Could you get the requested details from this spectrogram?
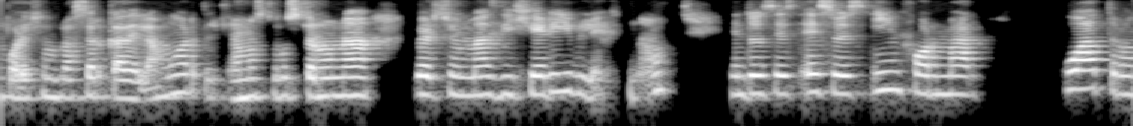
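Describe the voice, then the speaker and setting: Gravelly woman teaching online. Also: a little high, mellow, low-quality recording. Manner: explanatory, tag questions, frequent fillers. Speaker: instructor. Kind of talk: live online lecture.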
